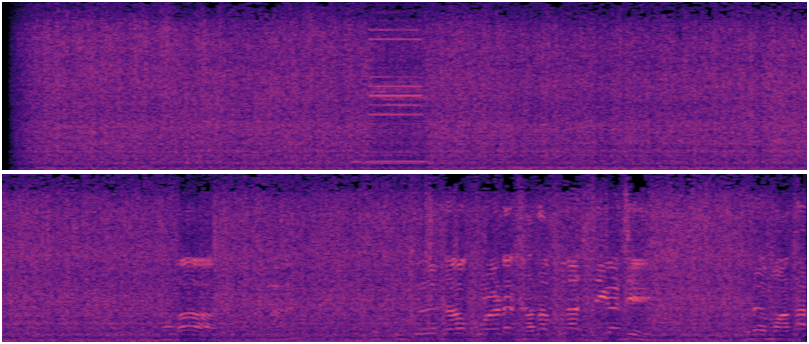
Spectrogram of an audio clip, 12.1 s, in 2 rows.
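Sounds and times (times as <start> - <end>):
engine and road rumble: 0.0 - 12.0
heavy rain on car roof: 0.1 - 12.0
car horn toot: 2.6 - 3.3.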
